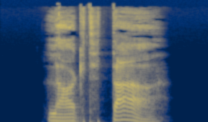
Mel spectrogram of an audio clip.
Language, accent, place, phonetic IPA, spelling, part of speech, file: German, Germany, Berlin, [ˌlaːkt ˈdaː], lagt da, verb, De-lagt da.ogg
- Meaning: second-person plural preterite of daliegen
